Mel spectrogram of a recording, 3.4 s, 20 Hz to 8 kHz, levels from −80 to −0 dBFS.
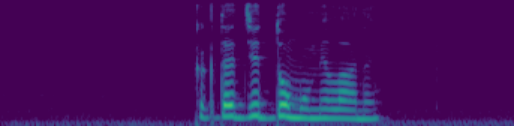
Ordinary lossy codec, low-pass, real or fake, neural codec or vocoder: none; 7.2 kHz; real; none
